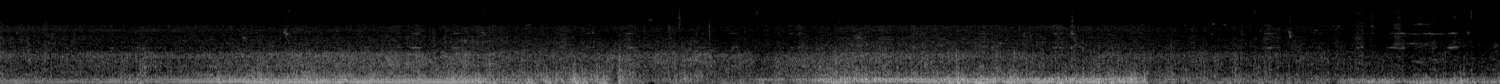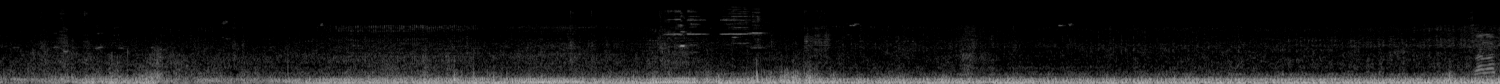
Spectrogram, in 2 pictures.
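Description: Desert buggy engine running under way over sand, with wind and tyre noise. The engine note eases off twice in the first half, once around five seconds in and again sharply near the middle, then picks up and runs steadily through the second half.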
